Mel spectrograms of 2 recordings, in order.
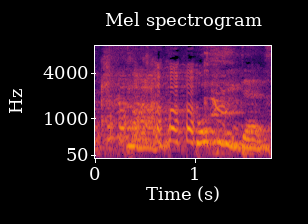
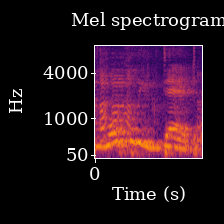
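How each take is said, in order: First: "Hopefully dead" drawn out slowly; slow emphatic repeat. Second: Said in the usual way. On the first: Retold or imitated. Child answering mom about the squirrel, "Hopefully dead" slow and emphatic. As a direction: stretch "Hopefully dead" word by word.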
